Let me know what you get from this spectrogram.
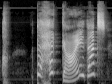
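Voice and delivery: high, wounded squawk; stung by his words; harpy hurt by the insult. Acted. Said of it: "She appears hurt".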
